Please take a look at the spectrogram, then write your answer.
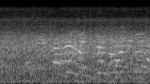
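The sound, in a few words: river water flowing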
